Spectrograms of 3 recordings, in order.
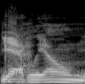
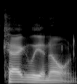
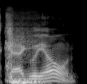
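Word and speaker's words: Caglianone: Jack Kaggleó.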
